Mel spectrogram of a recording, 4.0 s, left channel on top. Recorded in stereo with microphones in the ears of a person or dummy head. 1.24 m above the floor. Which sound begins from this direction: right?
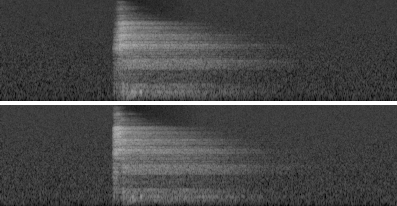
A sneeze, at 1.1 s.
